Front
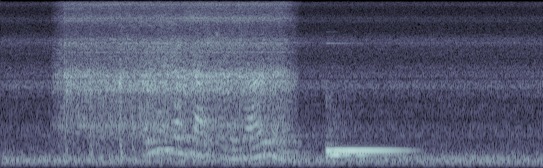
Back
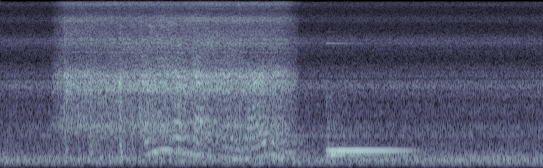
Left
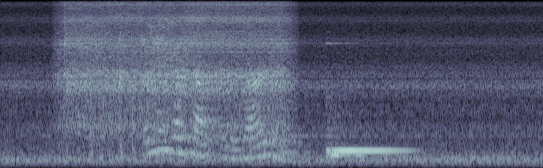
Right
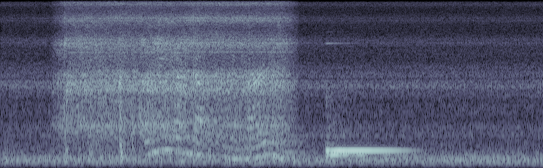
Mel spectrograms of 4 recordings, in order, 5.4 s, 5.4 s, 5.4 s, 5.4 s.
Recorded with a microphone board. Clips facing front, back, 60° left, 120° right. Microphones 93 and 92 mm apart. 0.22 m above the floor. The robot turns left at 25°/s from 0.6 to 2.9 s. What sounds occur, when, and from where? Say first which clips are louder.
1.4 s a woman speaking: front 1 dB, left 2 dB; 55° left, 1.1 m; by 3.0 s 20° left, 1.1 m
3.2 s a ringtone: front 5 dB, right 1 dB; 65° right, 1.7 m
